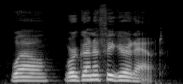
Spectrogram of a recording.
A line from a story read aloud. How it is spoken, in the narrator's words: Frank said firmly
